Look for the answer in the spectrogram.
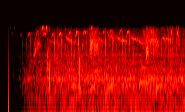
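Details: Common starling (Sturnus vulgaris), song.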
